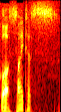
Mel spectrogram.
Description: [glos·si·tis]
